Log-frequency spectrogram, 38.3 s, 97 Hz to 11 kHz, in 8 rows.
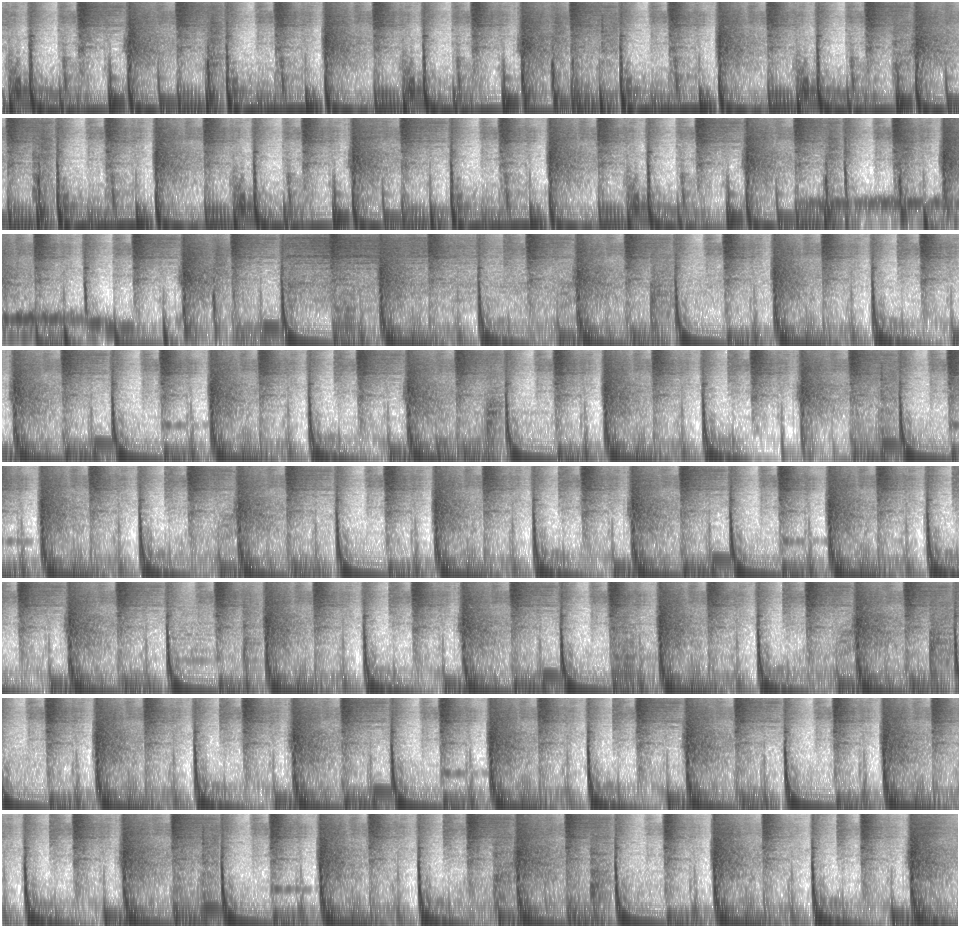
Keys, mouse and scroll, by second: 6.5-8.8 middle drag, 12.9 ctrl+z, 13.7 middle click, 16.3 middle click, 17.4-18.5 right drag, 18.5-21.3 middle drag, 21.3 right click, 21.9-23.0 middle drag, 23.0 right click, 23.8 KP_7, 29.2-32.0 drag, 33.5 ctrl+z.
